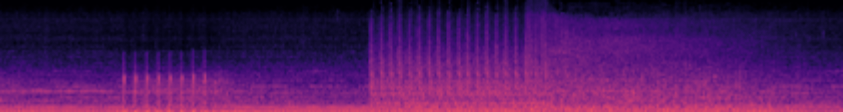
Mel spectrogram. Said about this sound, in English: Jay and I watched the skies as jet fighters took down more asteroids.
